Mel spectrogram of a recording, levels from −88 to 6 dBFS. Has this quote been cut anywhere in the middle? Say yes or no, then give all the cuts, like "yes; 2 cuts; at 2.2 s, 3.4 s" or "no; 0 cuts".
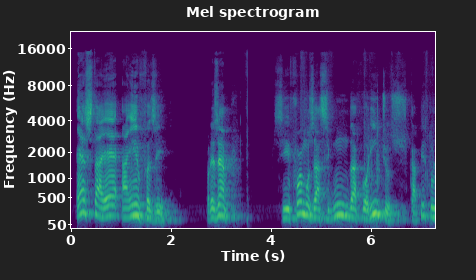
yes; 1 cut; at 2.6 s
